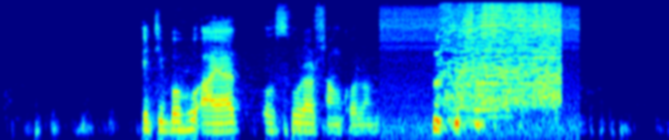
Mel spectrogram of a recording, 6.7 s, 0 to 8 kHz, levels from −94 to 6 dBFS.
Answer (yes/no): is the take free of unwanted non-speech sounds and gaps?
no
